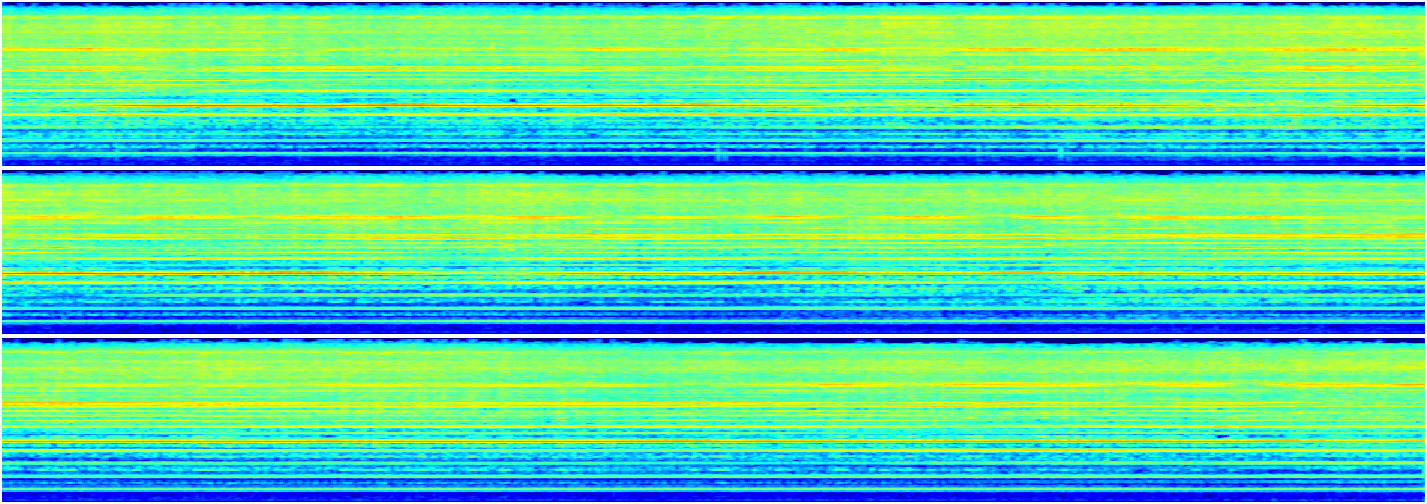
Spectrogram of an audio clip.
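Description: A model helicopter's engine whines steadily overhead.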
